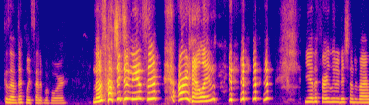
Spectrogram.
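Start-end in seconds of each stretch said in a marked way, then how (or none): 1.8-4.2 high, loud words squeezed through laughter; real helpless laughter over the words; laughing hard. Real, not acted. Cracks up reading teasing chat comment. 4.6-5.4 high, loud burst of laughing; real uncontrolled giggling; laughter. Real, not acted. Cracks up at chat comment.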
